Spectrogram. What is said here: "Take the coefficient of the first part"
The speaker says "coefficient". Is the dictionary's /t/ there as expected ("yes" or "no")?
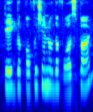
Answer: no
